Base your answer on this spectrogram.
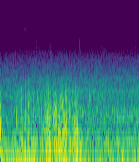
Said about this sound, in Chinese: And the breeze.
